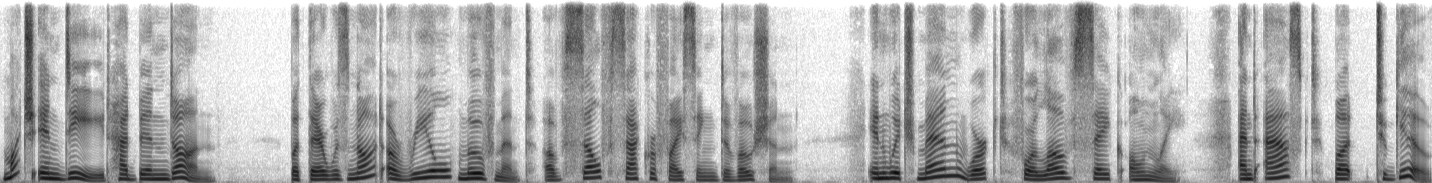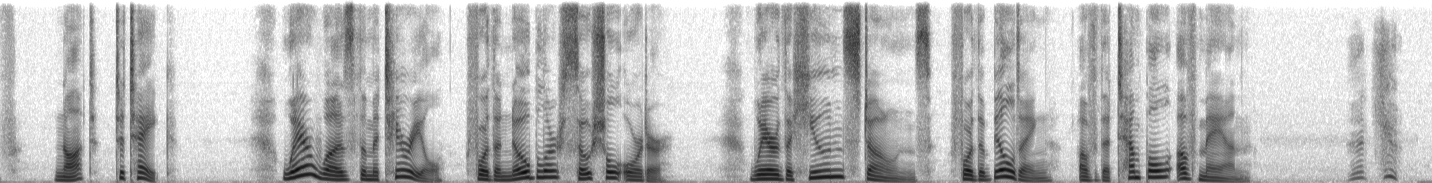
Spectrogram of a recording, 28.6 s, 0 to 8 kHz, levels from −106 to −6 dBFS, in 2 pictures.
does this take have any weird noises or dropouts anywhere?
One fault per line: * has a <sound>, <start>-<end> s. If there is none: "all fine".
* has a sneeze, 27.8-28.4 s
